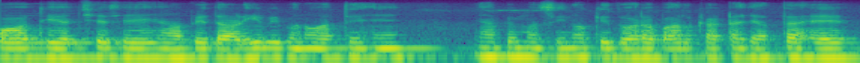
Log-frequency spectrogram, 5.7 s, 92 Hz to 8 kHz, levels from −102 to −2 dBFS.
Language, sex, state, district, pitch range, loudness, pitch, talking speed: Hindi, male, Chhattisgarh, Kabirdham, 130-135 Hz, -16 LUFS, 130 Hz, 200 wpm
